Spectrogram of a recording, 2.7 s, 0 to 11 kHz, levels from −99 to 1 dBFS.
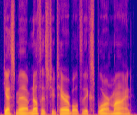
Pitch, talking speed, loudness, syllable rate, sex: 100 Hz, 195 wpm, -18 LUFS, 5.9 syllables/s, male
